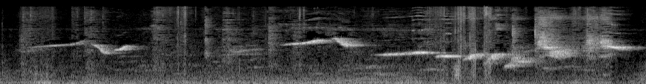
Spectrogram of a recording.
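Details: White-rumped shama bred in captivity by a songbird keeper in Depok, Indonesia: separate rising and falling whistled slurs, a few seconds apart, over faint background noise, with a loud clustered burst near the end.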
